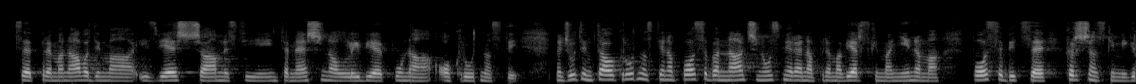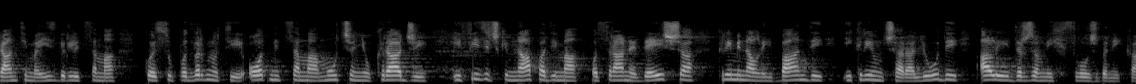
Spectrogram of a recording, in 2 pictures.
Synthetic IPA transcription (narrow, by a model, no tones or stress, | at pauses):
se̞pɾe̞manaːʋo̞d̪imaizʋje̞ːʃt͡ɕaamnest̪iint̪eɾneʃonalːibijepunao̰kɾuːt̪no̞st̪ime̞d͡ʑut̪imt̪aːokɾuːt̪no̞st̪je̞napo̞ːse̞banːaːt͡ʃinusmjeɾe̞napɾe̞maʋje̞ɾskimːaɲinamapo̞ːse̞bit̪se̞kr̩ʃt͡ʃanskimːiɡɾant̪imaiizbje̞ɡlit̪sama | ko̞jisupo̞d̪ʋr̩ɡnut̪iʔo̞t̪nit̪samamut͡ʃe̞ɲukɾad͡ʒiifizit͡ʃkimnaːpad̪imao̞d̪st̪ɾaːne̞d̪e̞jʃakɾiminalˠnixband̪iː | kɾiumt͡ʃaɾaʎuːd̪i | aliːd̪r̩ʒaʋnixslˠuʒbe̞nika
